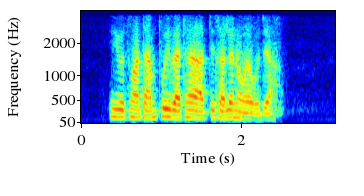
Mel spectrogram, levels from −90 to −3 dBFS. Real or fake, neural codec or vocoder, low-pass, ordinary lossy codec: fake; codec, 16 kHz in and 24 kHz out, 1 kbps, XY-Tokenizer; 3.6 kHz; AAC, 24 kbps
